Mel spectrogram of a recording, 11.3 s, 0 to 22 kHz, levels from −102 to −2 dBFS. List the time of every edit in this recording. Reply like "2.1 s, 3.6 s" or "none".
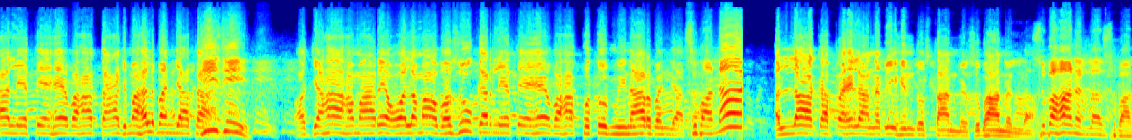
7.4 s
